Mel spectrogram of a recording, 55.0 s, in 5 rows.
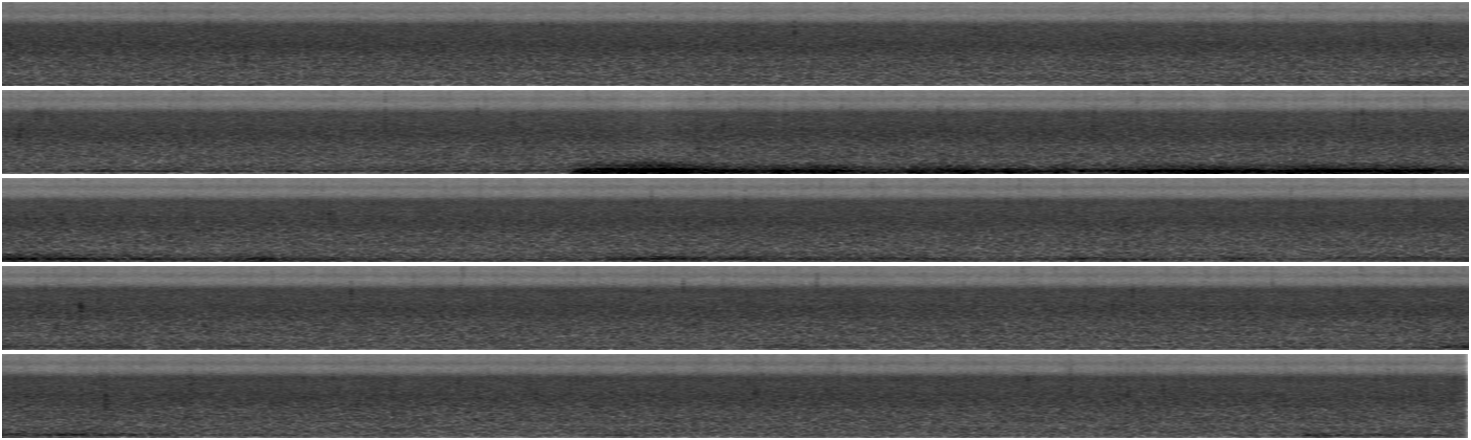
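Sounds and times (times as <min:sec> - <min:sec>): thunder rumbling: 0:15.3 - 0:22.3.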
